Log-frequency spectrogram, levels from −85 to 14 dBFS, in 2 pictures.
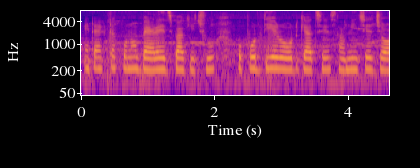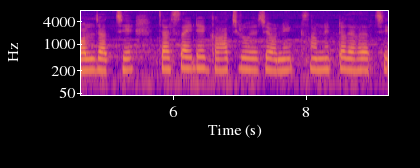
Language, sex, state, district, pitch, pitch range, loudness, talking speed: Bengali, female, Odisha, Khordha, 215 Hz, 210-225 Hz, -19 LUFS, 155 wpm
